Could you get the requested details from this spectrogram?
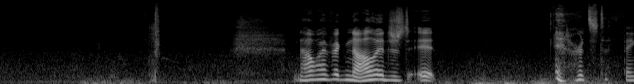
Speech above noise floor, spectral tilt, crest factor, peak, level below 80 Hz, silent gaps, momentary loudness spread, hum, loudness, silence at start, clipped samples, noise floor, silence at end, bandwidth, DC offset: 26 dB; -4.5 dB/octave; 24 dB; -8 dBFS; -50 dBFS; none; 25 LU; none; -28 LUFS; 0.55 s; under 0.1%; -53 dBFS; 0 s; 19 kHz; under 0.1%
